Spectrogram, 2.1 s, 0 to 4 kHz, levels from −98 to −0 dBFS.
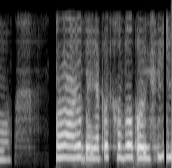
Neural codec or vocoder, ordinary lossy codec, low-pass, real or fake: codec, 24 kHz, 1 kbps, SNAC; none; 3.6 kHz; fake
